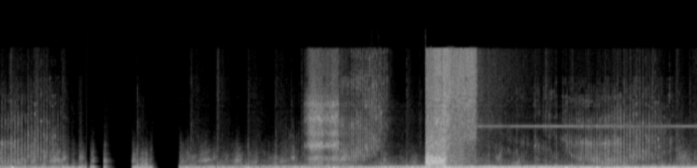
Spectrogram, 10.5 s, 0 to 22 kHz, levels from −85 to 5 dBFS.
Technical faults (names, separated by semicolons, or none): repeated stalls (stutter); call audio freeze; jitter buffer slow-down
